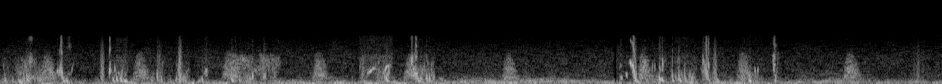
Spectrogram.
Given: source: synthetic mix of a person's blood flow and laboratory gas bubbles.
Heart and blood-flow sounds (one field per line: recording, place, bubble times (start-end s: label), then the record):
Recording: Doppler ultrasound of blood flow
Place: subclavian vein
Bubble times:
0.02-0.45 s: bubbles
0.50-0.77 s: bubbles
1.06-1.31 s: bubbles
1.48-1.66 s: bubbles
1.75-1.91 s: bubbles
1.97-2.09 s: bubbles
2.30-2.82 s: bubbles
3.59-3.93 s: bubbles
4.08-4.36 s: bubbles
6.19-6.98 s: bubbles
7.00-7.15 s: bubbles
7.39-7.62 s: bubbles
7.72-7.80 s: bubbles
From the record:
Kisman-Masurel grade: 232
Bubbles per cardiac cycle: several, 3 to 8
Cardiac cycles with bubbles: 50 to 99%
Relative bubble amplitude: moderate (0.250 to 0.450)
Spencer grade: 3 (all of the cardiac periods contain showers or single bubble signals, but not dominating or overriding the cardiac motion signals)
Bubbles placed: anywhere in the cardiac cycle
